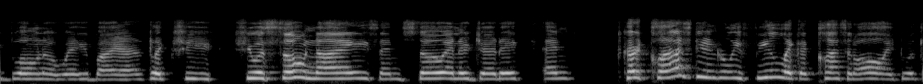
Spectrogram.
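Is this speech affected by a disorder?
Yes: spastic quadriplegic cerebral palsy.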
